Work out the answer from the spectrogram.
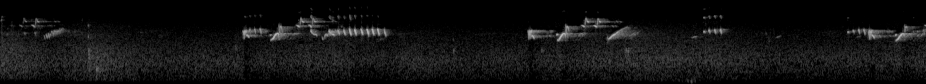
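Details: Meadow Bunting (Emberiza cioides ciopsis) in Takayama, Japan, April 2014, giving brief bursts of high, sharp, twittering notes, a short phrase roughly every three seconds, over a faint steady hiss.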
